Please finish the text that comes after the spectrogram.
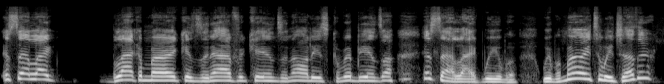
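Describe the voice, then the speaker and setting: Commentary host, high male voice, heated and profane, dry close sound. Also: big pitch swings, a little fast, a little mellow, no room sound. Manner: heated, emphatic, profane ranting; addresses viewers directly. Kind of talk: reaction commentary.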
